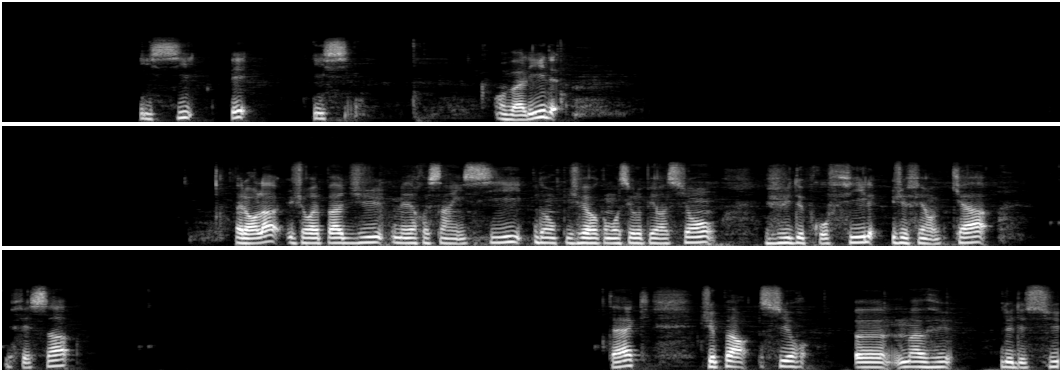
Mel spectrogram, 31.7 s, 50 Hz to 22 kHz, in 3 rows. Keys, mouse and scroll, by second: 5.3-5.6 scroll up 1, 5.6-8.6 middle drag, 12.9 middle click, 13.6 ctrl+z, 14.2-17.6 middle drag, 17.6 KP_3, 18.2-20.1 scroll up 3, 20.1 k, 29.4 middle click, 30.3-30.7 scroll down 4, 30.7-31.7 middle drag.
